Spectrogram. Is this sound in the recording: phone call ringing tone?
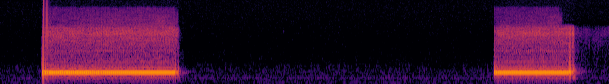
yes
